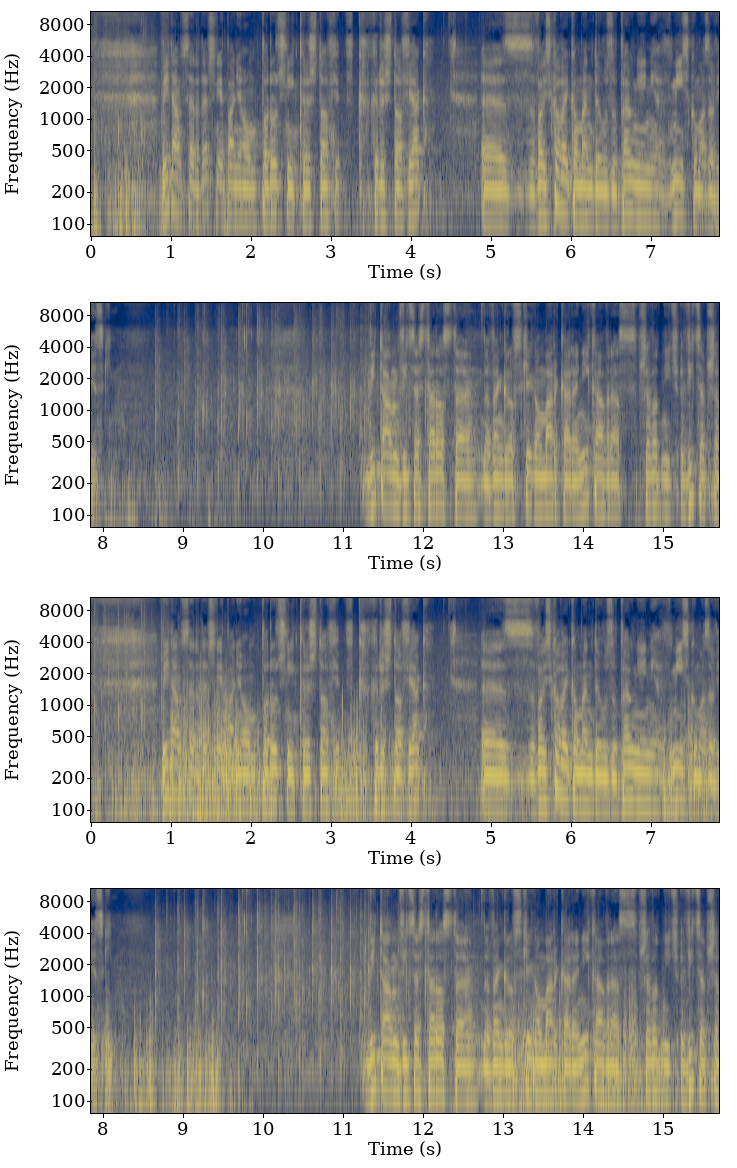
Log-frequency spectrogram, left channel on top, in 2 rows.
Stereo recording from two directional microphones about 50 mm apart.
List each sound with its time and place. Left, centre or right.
0.3 s speech: left
11.3 s speech: left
